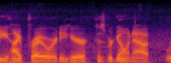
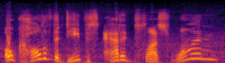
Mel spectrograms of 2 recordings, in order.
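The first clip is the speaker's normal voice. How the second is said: ordinary talk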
